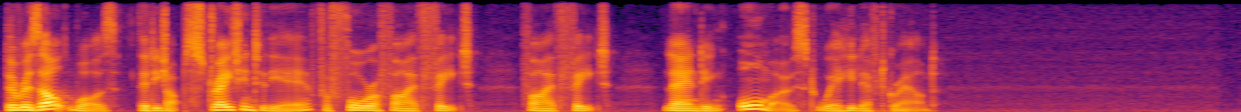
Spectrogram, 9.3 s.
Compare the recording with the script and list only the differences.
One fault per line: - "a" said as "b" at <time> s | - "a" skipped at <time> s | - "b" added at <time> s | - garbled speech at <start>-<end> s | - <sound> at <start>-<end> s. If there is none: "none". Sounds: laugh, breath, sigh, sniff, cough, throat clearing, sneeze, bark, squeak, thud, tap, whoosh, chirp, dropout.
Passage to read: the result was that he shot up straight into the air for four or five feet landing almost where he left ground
- "shot" skipped at 1.2 s
- "five feet" added at 3.9 s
